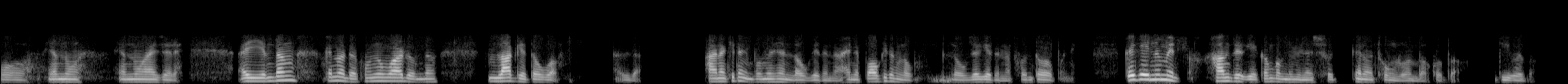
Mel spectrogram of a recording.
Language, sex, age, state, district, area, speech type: Manipuri, male, 30-45, Manipur, Kakching, rural, conversation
